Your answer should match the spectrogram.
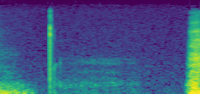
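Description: A man's voice trailing off into a breath after a drawn-out "um", a single faint click about half a second in, then near silence until he draws breath to speak again near the end.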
